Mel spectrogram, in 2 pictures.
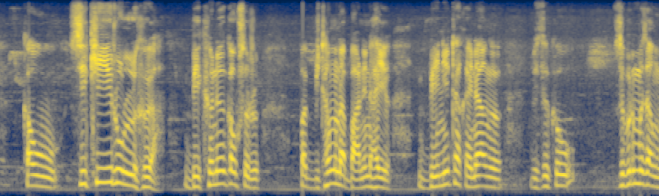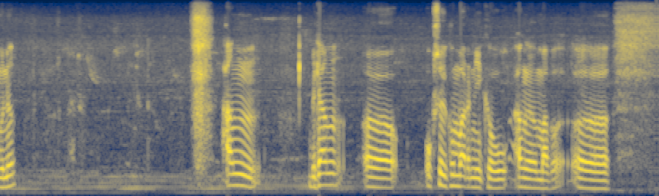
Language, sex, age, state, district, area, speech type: Bodo, male, 30-45, Assam, Baksa, urban, spontaneous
